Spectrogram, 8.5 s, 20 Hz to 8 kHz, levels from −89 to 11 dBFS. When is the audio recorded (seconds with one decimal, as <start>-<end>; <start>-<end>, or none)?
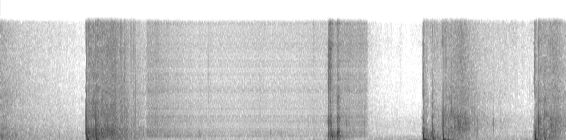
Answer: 0.0-2.2; 5.5-8.5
